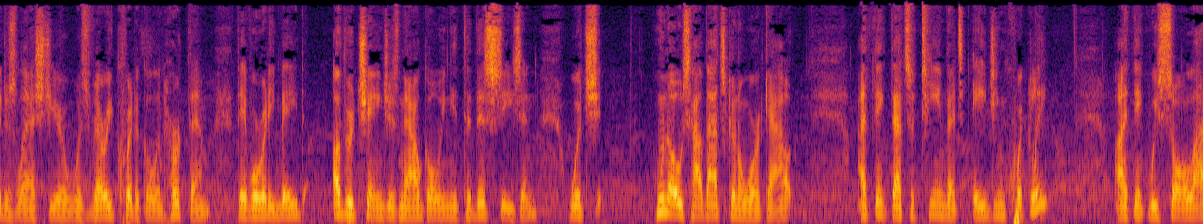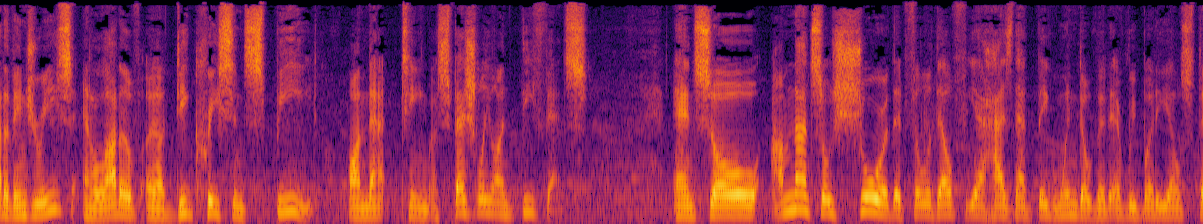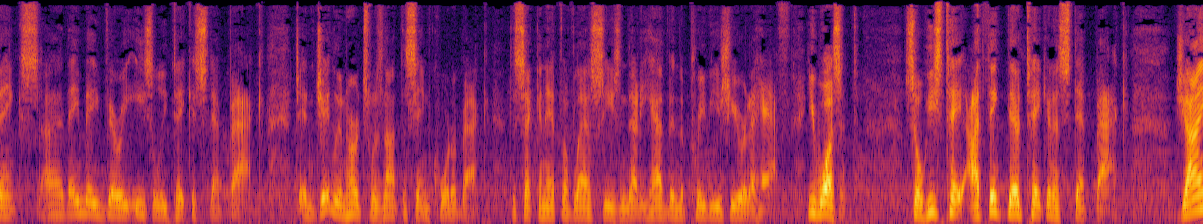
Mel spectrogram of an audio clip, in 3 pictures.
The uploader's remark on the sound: Join the show as well live from the Draft Combine.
